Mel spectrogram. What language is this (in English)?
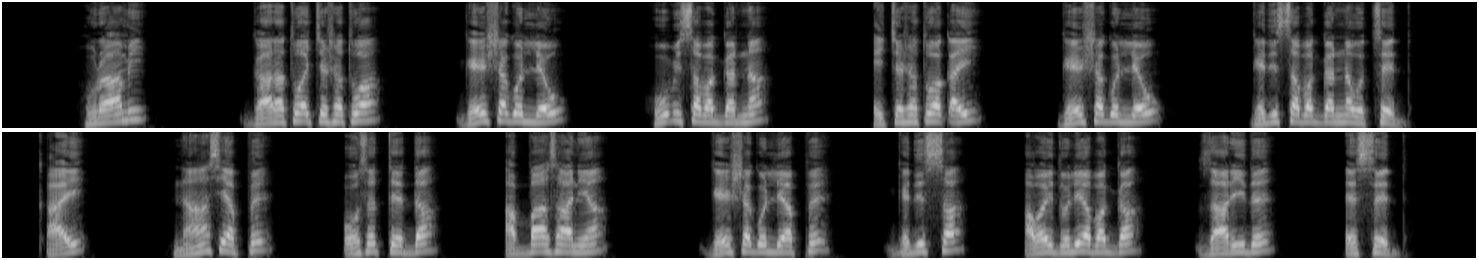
Dawro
